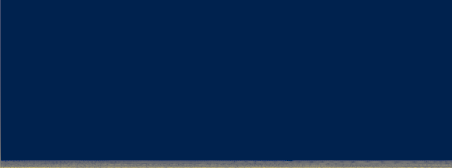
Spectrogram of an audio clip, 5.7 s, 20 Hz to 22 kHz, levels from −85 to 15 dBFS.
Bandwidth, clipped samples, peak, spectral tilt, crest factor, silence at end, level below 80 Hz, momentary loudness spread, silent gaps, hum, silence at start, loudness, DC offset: 1 kHz; under 0.1%; 0 dBFS; -9.5 dB/octave; 14 dB; 0 s; -18 dBFS; 8 LU; none; none; 0 s; -24 LUFS; under 0.1%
